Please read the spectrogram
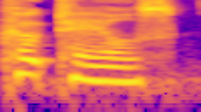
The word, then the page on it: coat tails: American English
